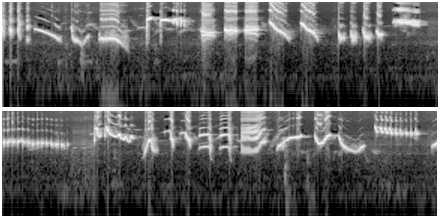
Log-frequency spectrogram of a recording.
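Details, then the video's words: Energetic Asian pied starling song rich in varied filler phrases, meant to coax other starlings into song: a dense, nearly continuous run of bent whistles, rapid chirps and buzzy notes over about twelve seconds. "Suara Jalak Suren Gacor Full Isian Variasi"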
